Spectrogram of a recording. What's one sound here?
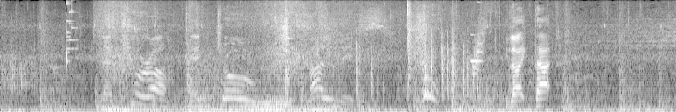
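A magic spell shimmers and whooshes with rising, chiming tones.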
